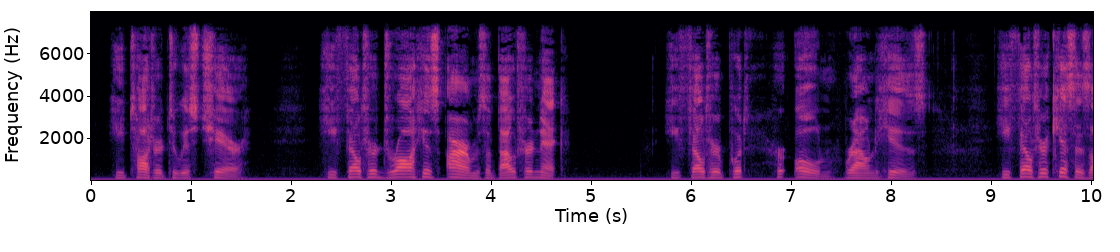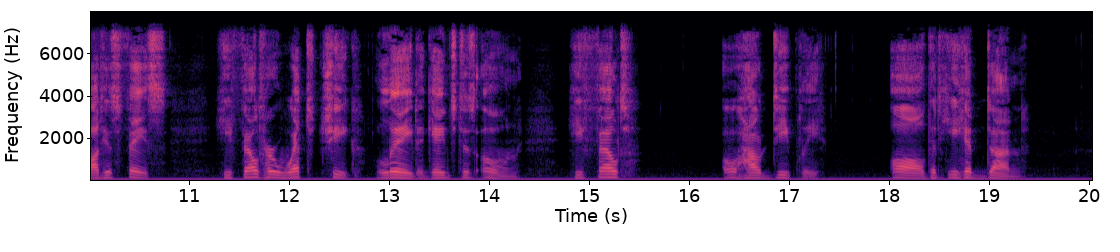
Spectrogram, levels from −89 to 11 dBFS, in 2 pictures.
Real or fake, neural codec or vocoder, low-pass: real; none; 7.2 kHz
